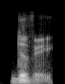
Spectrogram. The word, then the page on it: divi: British English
